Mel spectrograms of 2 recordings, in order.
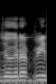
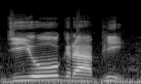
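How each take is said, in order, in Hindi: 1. शुरुआत एक अक्षर 'jyo' में सिमट जाती है। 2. शुरुआत दो अक्षरों 'ji-yo' में बंटी है। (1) "ज्योग्राफी नहीं" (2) "रियल उच्चारण होता है"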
